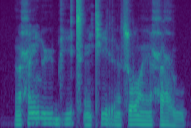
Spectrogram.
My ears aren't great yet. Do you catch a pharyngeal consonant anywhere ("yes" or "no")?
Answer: yes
